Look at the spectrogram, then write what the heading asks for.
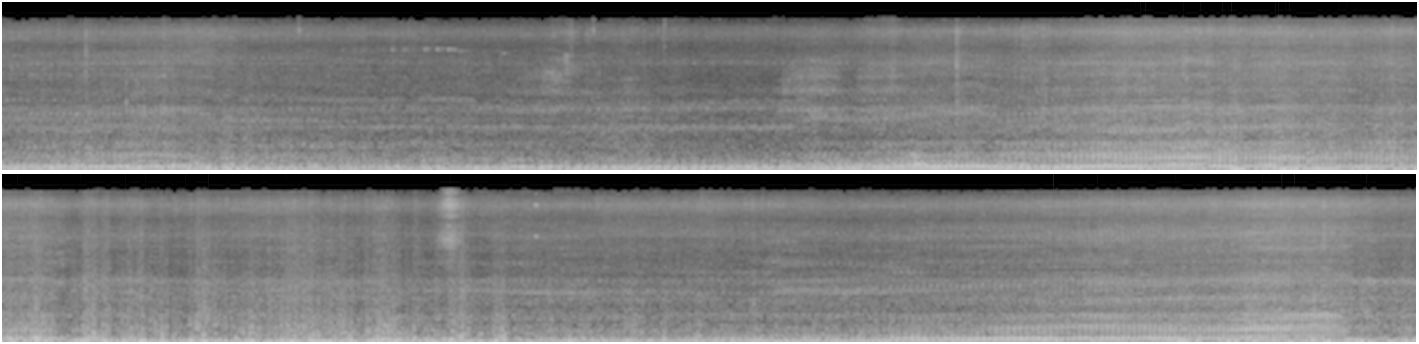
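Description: Honda Africa Twin's parallel-twin engine under way, heard from the bike with road and wind noise. The engine note rises as it pulls up through the revs several times, each time falling away sharply at a gear change.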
